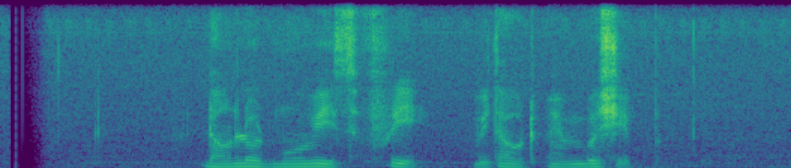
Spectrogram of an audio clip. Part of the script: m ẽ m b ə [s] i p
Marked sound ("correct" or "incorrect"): incorrect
